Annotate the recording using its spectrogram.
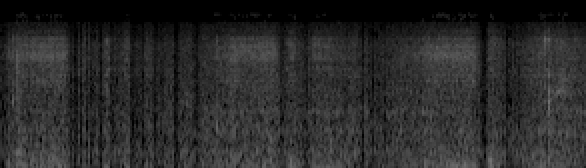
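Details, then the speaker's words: Sleeping puppy snoring loudly with soft, rhythmic snores about every two seconds over a low room hiss. "You will hear the puppy in here. She is snoring up a storm."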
